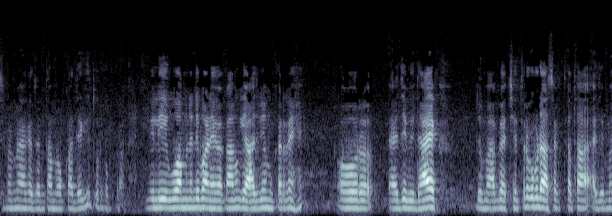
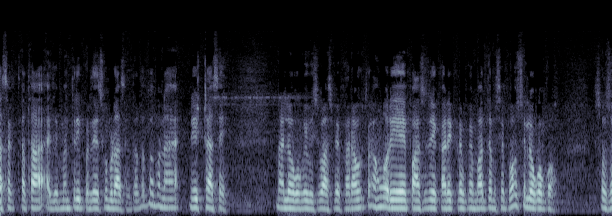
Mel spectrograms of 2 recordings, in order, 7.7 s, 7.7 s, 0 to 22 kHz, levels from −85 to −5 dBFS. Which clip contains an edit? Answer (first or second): first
